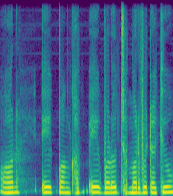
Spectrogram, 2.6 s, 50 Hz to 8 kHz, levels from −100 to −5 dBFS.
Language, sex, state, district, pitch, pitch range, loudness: Garhwali, female, Uttarakhand, Tehri Garhwal, 215 Hz, 205-220 Hz, -14 LUFS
